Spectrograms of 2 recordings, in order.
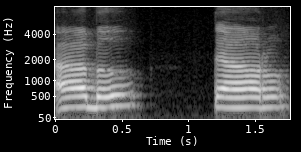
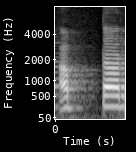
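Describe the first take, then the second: First: The b bounces with a short echoing release. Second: The b is closed quietly with no echo. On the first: The speaker calls it right. "अब में कलकला करेंगे, आवाज लौटती हुई मालूम हो" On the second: The speaker calls it wrong. "अबतर नहीं बोलना"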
